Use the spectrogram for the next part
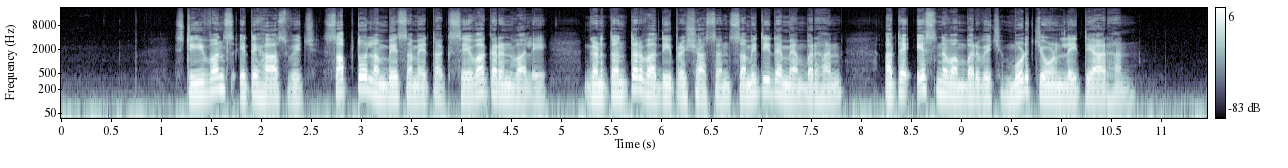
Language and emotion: Punjabi, neutral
